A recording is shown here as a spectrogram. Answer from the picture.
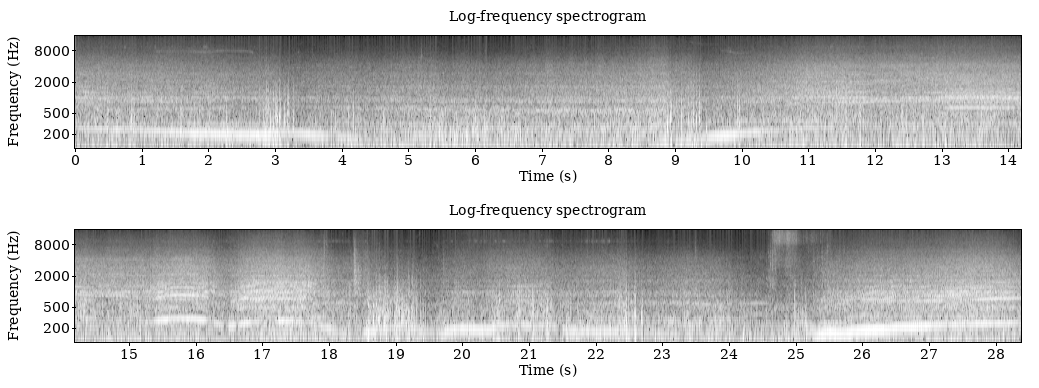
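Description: Nissan Xterra's engine revving up and down as it drives over sand dunes, its pitch falling at first, wavering in quick swells in the middle and climbing hard near the end, under a heavy rumble of wind on the microphone.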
